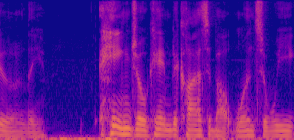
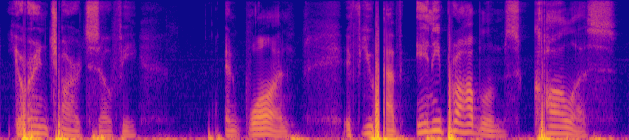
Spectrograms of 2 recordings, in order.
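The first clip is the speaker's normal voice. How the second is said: usual speaking voice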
